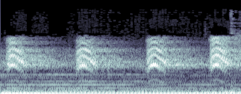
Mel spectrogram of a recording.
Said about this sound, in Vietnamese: Từ trên bầu trời, tiếng bầy quạ bay tới, kêu lên ráo rác những tiếng thê lương.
